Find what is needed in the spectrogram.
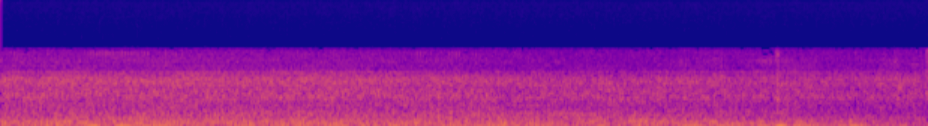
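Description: A car driving, heard from inside its cabin by a dashcam: a steady rumble of road and engine noise, strongest at the low end.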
